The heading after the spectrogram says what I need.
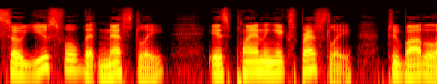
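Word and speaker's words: Nestlé: unneeded unneeded unnecessary wasteful that's Nestle with an E Accent on the E right Accent on the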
